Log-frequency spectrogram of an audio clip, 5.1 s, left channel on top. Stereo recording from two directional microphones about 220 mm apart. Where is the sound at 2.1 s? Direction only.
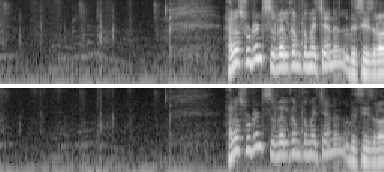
20° left (ahead or behind).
